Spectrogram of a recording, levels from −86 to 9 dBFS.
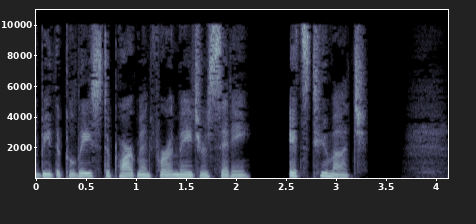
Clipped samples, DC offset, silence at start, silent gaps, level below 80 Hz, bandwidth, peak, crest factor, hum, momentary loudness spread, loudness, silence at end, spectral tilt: under 0.1%; under 0.1%; 0 s; 2.15-2.52 s, 3.33-3.64 s; -60 dBFS; 10.5 kHz; -8 dBFS; 18 dB; none; 7 LU; -24 LUFS; 0.15 s; -4.5 dB/octave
